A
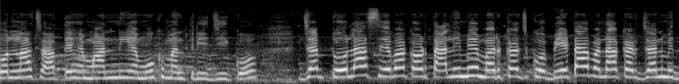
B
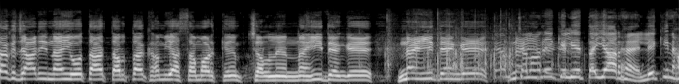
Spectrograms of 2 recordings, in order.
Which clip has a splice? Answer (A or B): B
